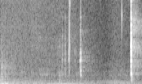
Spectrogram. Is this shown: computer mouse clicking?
yes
